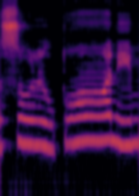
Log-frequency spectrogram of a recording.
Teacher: سین میں صفیر ہے، سختی سیٹی کے ساتھ پڑھا جائے گا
